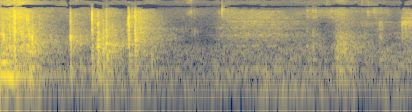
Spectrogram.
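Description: A wet wipe being pulled out of a soft plastic dog-wipe pack and unfolded by hand, a few short rustles in the first second.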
